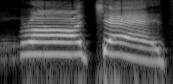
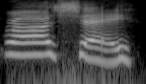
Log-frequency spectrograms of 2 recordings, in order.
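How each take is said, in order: First: The final t is sounded. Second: The final t is silent. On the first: The speaker calls it wrong. "never say crochet" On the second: The speaker calls it right. "You should say crochet"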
